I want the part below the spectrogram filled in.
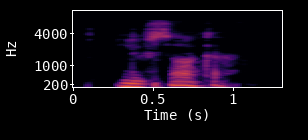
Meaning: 1. The capital city of Zambia 2. The capital city of Zambia.: The Zambian government
- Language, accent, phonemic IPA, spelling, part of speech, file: English, Southern England, /luːˈsɑːkə/, Lusaka, proper noun, LL-Q1860 (eng)-Lusaka.wav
